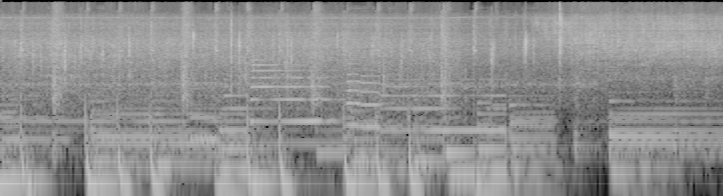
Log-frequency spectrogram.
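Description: Mini potato pizzas topped with white cheddar and grated parmesan sizzle steadily in a frying pan, a constant hiss of frying beneath louder plucked background music.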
